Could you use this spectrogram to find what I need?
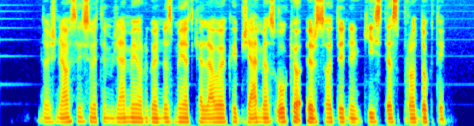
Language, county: Lithuanian, Tauragė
